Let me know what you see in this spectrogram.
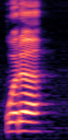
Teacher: we connect the what with the schwa sound. That is a reduction of R.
